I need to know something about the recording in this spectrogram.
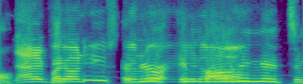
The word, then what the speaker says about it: Houston: It's the H is silent. It's Houston.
